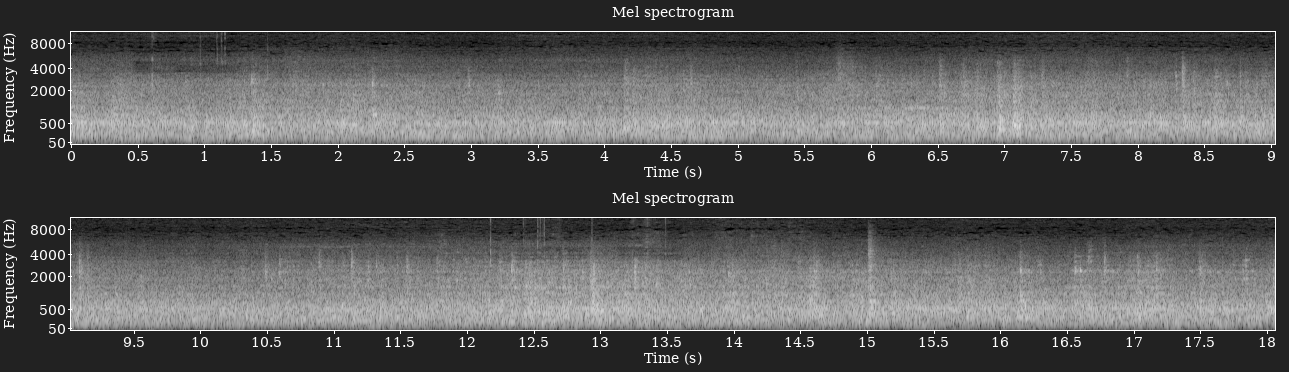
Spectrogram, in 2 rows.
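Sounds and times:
excavator engine and hydraulics: 0.0s - 18.0s.

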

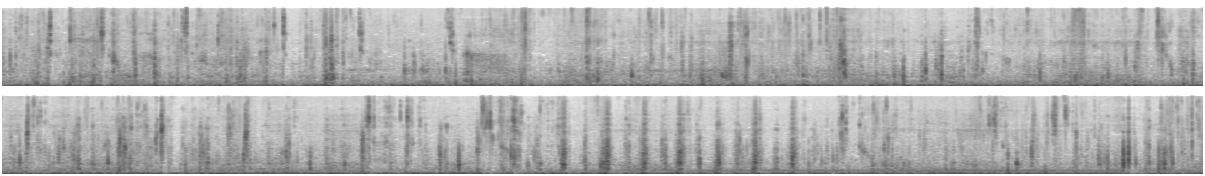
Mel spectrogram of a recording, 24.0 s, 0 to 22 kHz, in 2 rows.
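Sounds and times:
crunchy biting and chewing: 0.0s - 24.0s
low steady hum: 0.0s - 24.0s.

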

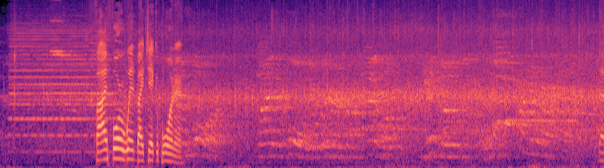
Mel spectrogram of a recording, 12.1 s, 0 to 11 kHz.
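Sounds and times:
buzzy arena horn: 0.0s - 7.8s.

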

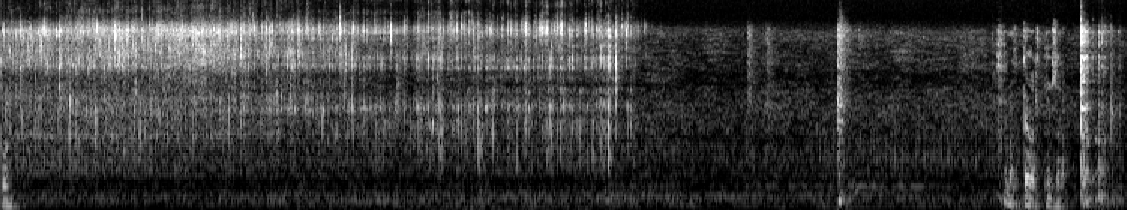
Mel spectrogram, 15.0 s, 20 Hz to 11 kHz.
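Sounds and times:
water pouring into a pot: 0.0s - 8.6s.

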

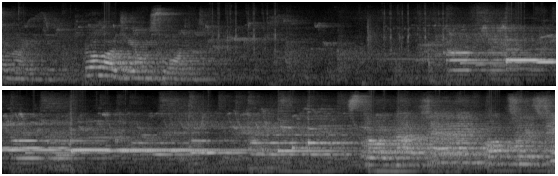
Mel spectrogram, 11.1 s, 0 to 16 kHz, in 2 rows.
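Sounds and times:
bright instrumental melody: 4.4s - 11.0s.

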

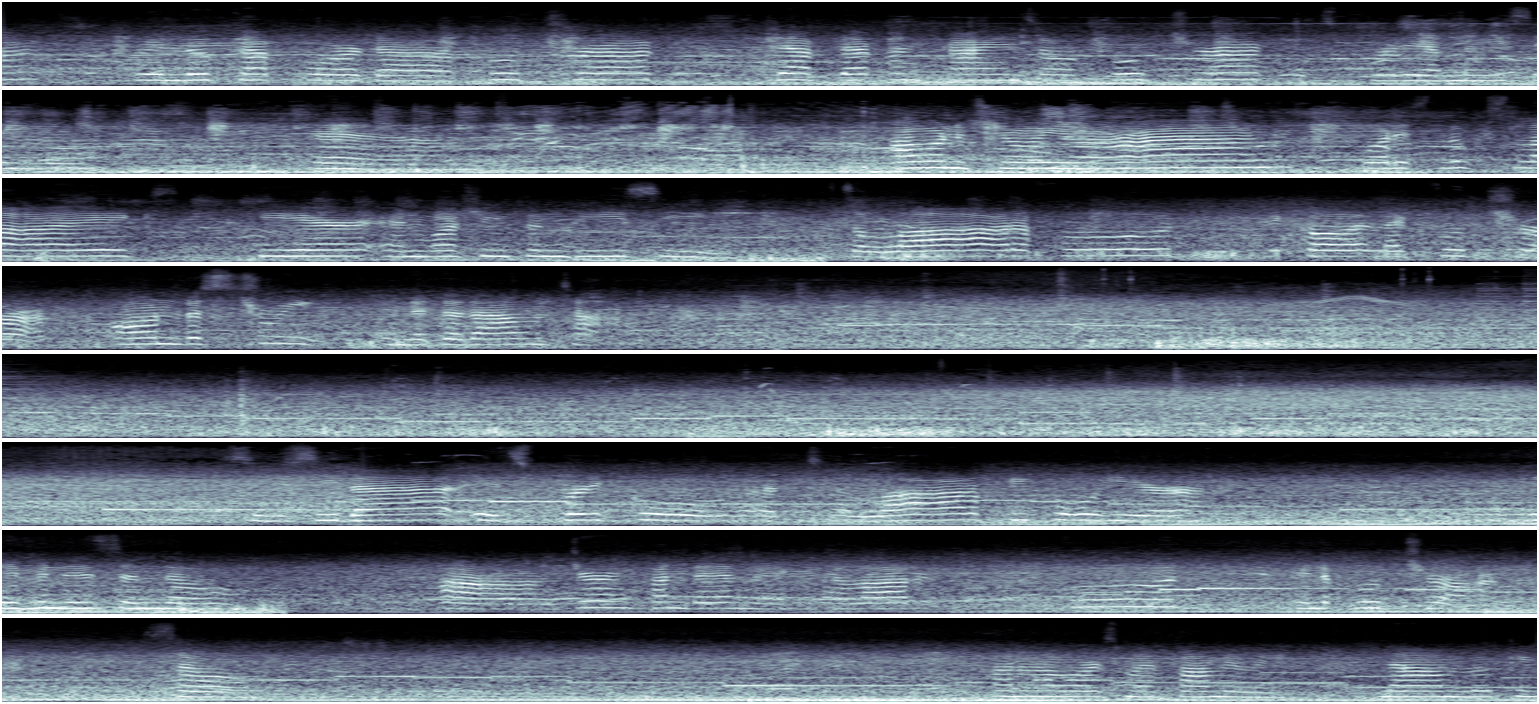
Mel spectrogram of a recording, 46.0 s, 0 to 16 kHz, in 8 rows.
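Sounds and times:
engines idling hum: 0.0s - 15.8s
outdoor street noise: 0.0s - 46.0s.

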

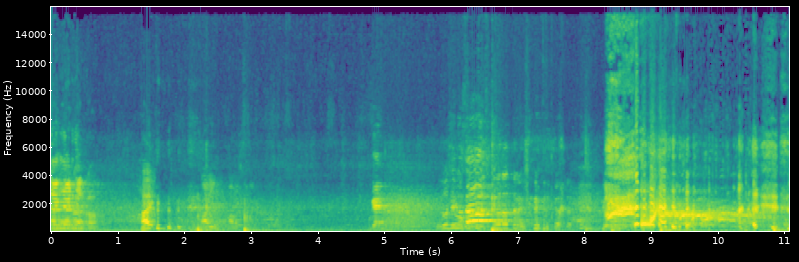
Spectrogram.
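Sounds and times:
ball bouncing on turf: 2.1s - 3.4s, 6.5s - 7.0s.

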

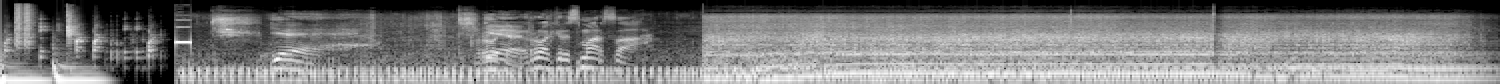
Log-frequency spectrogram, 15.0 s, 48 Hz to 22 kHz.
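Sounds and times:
scooter engines revving high: 1.9s - 15.0s
wheels spinning in dirt: 2.0s - 5.8s, 6.4s - 15.0s.

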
